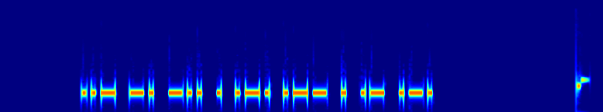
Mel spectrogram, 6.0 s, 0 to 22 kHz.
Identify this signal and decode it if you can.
Morse code, heard as a keyed tone, about 25 wpm, 700 Hz. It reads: UNDERWEAR
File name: Nine Letter Words - 25wpm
